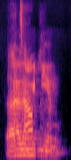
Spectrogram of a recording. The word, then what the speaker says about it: aluminium: Tom Spillane wants to, Jamie, for you, I think he wants you, how you pronounce aluminum. The right way. Aluminium.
